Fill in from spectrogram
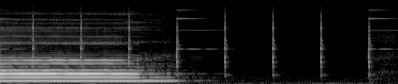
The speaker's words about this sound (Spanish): poniendo una acentuación periódica sobre un pulso constante y manteniendo una relación entre las duraciones de los sonidos. La acentuación va a ser cada cuatro pulsos. Y entonces ahora va a sonar así.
